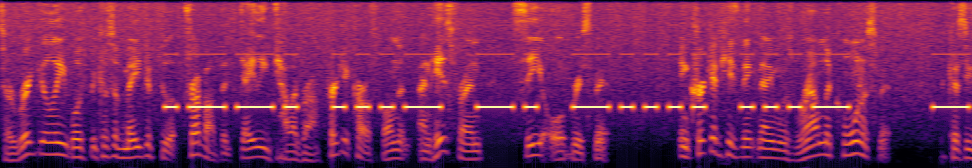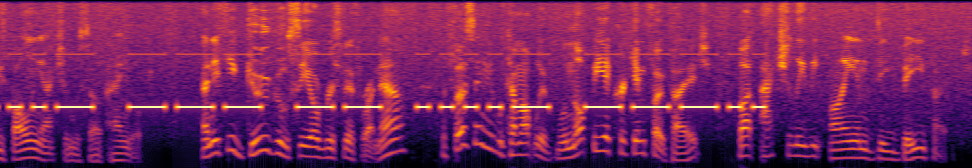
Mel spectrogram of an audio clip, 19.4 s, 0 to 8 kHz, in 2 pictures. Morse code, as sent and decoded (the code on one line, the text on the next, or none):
.--. ...- -. -.... ...- / -..- --- -- ....- ---..
PVN6V XOM48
